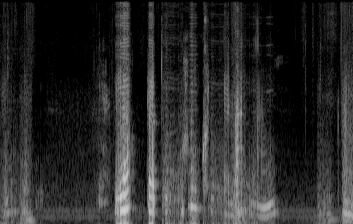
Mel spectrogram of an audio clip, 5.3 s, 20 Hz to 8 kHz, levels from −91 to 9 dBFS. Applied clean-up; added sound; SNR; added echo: neural separator model SepFormer DNS4.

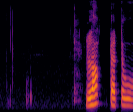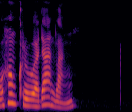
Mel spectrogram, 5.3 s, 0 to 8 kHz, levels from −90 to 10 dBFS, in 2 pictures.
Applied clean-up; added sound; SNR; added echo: none; none; none; none.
